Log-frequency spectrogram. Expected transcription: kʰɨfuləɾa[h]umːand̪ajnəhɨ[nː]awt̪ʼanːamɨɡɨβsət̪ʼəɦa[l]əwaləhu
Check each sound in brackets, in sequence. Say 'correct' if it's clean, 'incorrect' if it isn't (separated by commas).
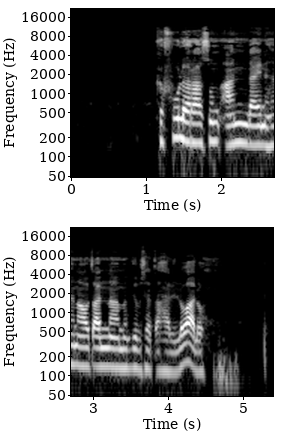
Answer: incorrect, incorrect, incorrect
